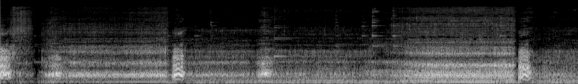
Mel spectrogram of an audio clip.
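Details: Tibetan Mastiff, called Bhote dog in Nepal, a breed of the high mountains said to be endangered there. Deep, rough growl-like voice held low and steady, broken by several sharp, loud barking bursts.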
